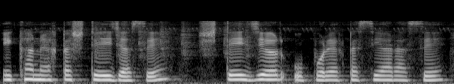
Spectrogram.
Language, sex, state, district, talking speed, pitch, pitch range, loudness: Bengali, female, Assam, Hailakandi, 130 wpm, 205 Hz, 195-220 Hz, -15 LUFS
